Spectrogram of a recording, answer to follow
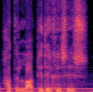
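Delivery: usual speaking voice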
